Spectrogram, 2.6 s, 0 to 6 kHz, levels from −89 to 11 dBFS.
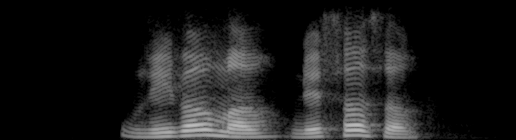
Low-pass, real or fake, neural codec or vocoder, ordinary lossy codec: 5.4 kHz; fake; autoencoder, 22.05 kHz, a latent of 192 numbers a frame, VITS, trained on one speaker; Opus, 32 kbps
